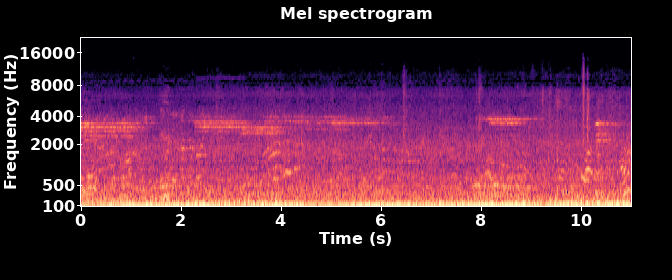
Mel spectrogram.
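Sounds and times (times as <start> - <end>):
distant voices: 0.0 - 11.0
hum of road traffic: 0.0 - 11.0.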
